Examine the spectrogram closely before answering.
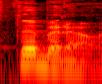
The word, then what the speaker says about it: Thibodeau: I can't believe I'm calling him Tibido it's Tibido and that was the official pronunciation I heard that on Dan barrero yesterday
